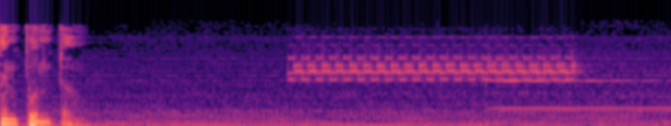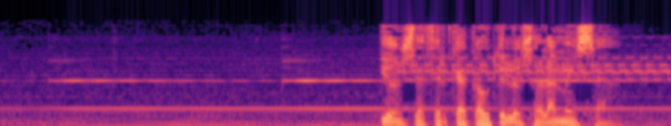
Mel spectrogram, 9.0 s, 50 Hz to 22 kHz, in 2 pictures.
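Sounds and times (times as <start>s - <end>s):
speech: 0.0s - 0.6s, 7.0s - 8.8s
low steady hum: 0.0s - 8.9s
telephone ringing with a bright electronic trill: 1.9s - 6.3s, 6.9s - 8.9s.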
